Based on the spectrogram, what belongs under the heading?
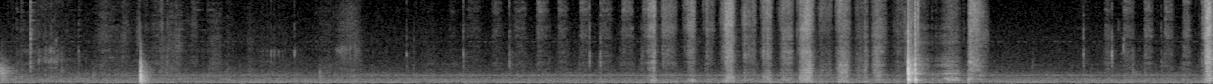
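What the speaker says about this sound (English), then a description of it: "So we're going to go slice our Baigan now," Eggplant (baigan) sliced thinly with a knife on a board, giving a run of soft, close cutting strokes that quicken into a rapid rhythmic series toward the end, with a few sharper knocks.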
